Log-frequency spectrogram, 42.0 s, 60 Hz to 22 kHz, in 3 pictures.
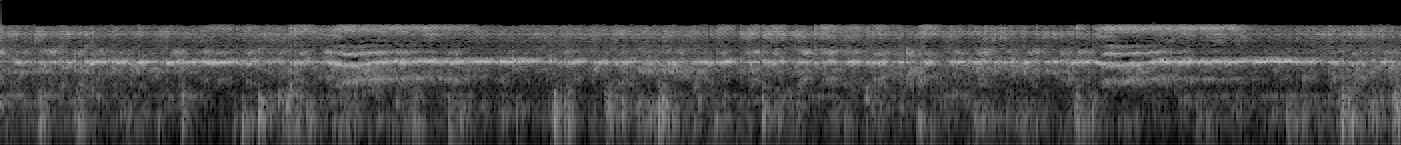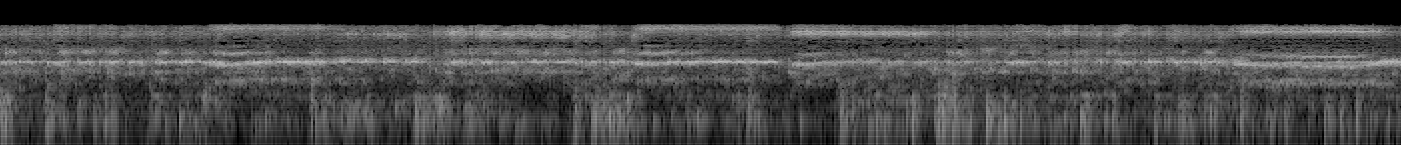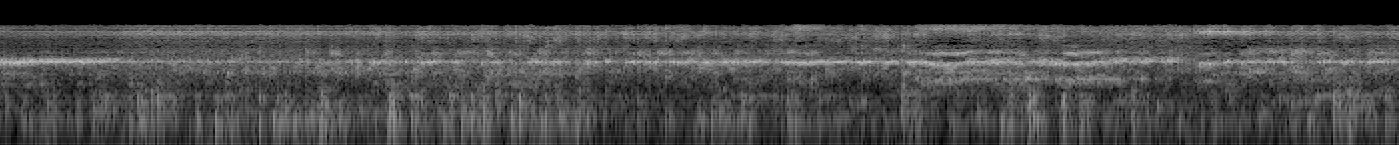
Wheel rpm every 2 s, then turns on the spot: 230, 230, 230, 240, 240, 230, 230, 230, 230, 230, 230, 230, 230, 220, 240, 230, 230, 230, 230, 230, 230.
none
